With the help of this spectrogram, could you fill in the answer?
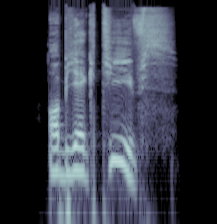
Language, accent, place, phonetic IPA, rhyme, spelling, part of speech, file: German, Germany, Berlin, [ˌɔpjɛkˈtiːfs], -iːfs, Objektivs, noun, De-Objektivs.ogg
- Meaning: genitive singular of Objektiv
